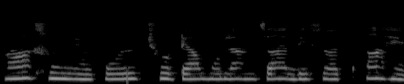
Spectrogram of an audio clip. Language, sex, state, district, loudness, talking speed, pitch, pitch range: Marathi, female, Maharashtra, Dhule, -39 LUFS, 105 wpm, 250 Hz, 245-265 Hz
